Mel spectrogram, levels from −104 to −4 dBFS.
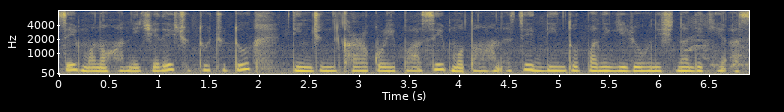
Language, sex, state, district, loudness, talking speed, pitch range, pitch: Nagamese, female, Nagaland, Kohima, -17 LUFS, 210 wpm, 175-190 Hz, 180 Hz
